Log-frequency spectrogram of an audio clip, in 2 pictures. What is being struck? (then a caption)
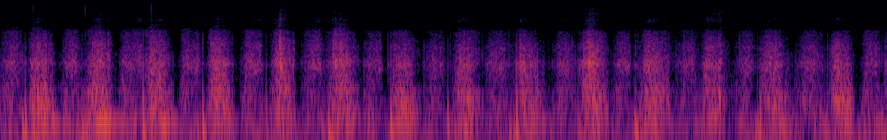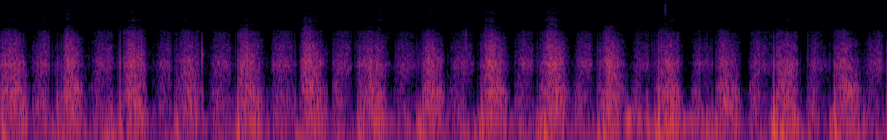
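Thin paper card. Fingernails repeatedly scratch the face of a thin, flat blue paper card held in both hands. The dry, rasping strokes come in a fairly steady rhythm of about three per second, each short and quickly fading. The sound is full and muffled, with little bright top end.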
